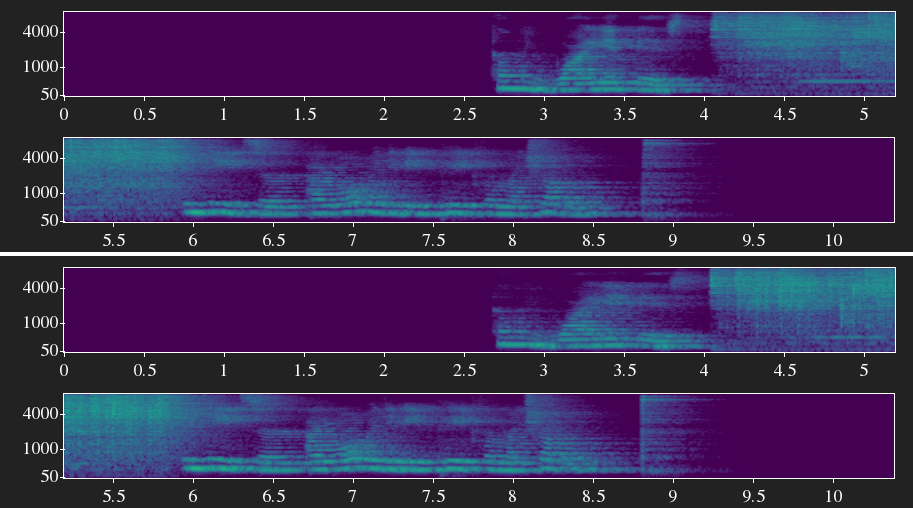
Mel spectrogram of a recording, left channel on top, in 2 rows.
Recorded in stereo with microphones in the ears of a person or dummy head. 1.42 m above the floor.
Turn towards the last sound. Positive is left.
turn(degrees=-70)  # may be behind; listen again after turning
